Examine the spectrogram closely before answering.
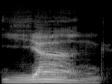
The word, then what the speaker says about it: young: A pronúncia é mais para young do que yo ok? Sou young. E também a gente não pronuncia o G, a gente pronuncia muito mais o yang.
